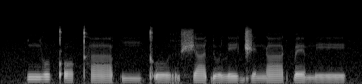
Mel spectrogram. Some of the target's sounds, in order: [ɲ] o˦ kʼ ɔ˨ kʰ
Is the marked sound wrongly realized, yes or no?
no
